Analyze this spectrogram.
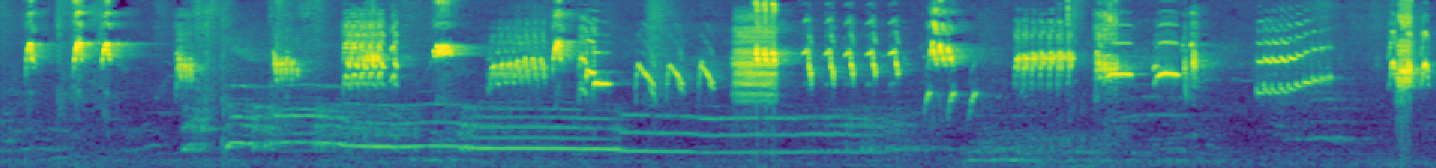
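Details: Two champion Asian pied starlings duet with bursts of harsh chattering, short rising whistles and scratchy squawks, while a low drawn-out tone holds beneath for several seconds early on.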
